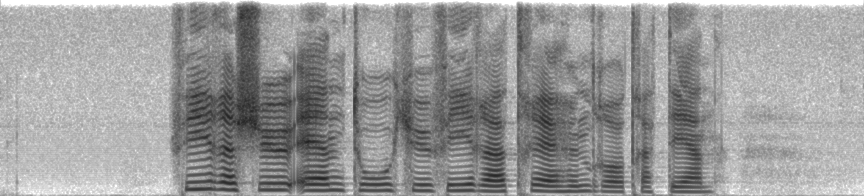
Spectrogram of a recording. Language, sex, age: Norwegian, female, 21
